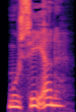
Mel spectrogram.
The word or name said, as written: MOUSSERENDE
